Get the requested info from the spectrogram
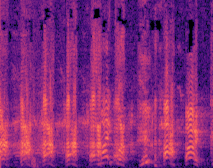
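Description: A man laughing hard in quick repeated bursts, about four a second.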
